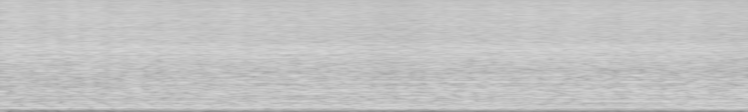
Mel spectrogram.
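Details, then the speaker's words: AMC Javelin just after relocating the battery to a trunk battery box, paint burning off the headers: loud dense engine roar at steady pace, no knocks, misses or ticking; normal healthy running. "And we'll give it a whirl. All that paint's burning off them headers, but have a listen here."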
